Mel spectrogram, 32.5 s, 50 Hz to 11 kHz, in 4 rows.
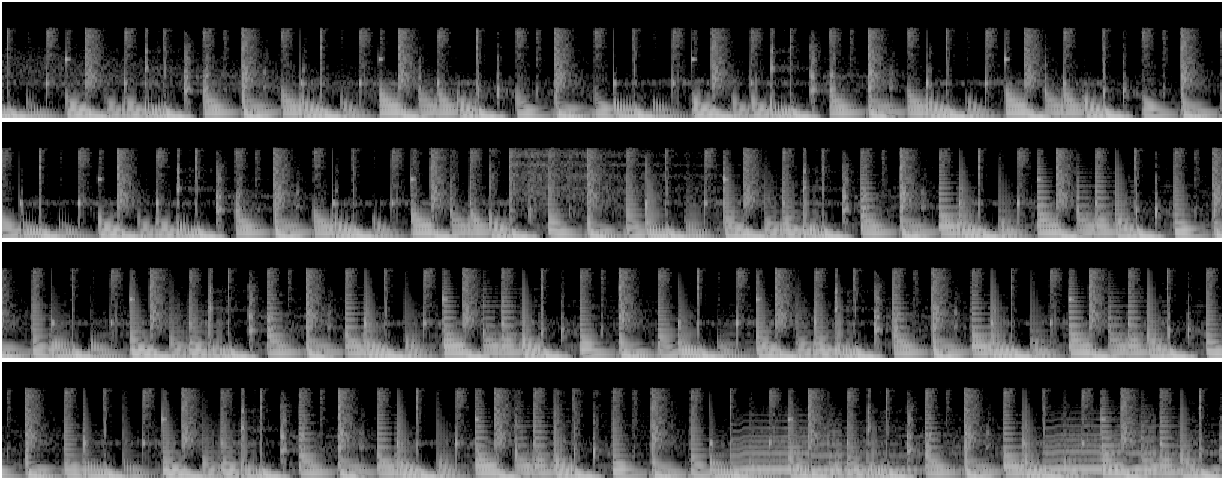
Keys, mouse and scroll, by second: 1.3 click, 1.5 click, 2.3-2.8 typing, 3.2 scroll up 2, 4.0 click, 5.9 click, 7.3 click, 8.0 click, 9.1 click, 10.3 click, 10.8 scroll down 1, 12.2 scroll down 1, 13.1 scroll up 1, 13.6 scroll up 1, 13.6 click, 15.5 click, 17.6 click, 18.9-19.7 scroll down 1, 19.8 click, 21.2 click, 22.6 click, 23.7 click, 24.0 click, 24.5 click, 26.1 scroll up 1, 26.7 scroll down 1, 28.2 click, 28.2 click, 28.8 click, 30.5-30.8 scroll down 2, 32.1 p.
